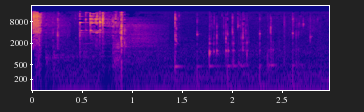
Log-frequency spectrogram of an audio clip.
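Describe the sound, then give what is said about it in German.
Spelt beer (Dinkelbier), amber-coloured and naturally cloudy, is poured into a glass at a bar counter, with bright splashing and gurgling that settles into scattered drips and faint clinks, over a steady low hum and no talking. “Dieses Geräusch hört sich schon so toll an.”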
